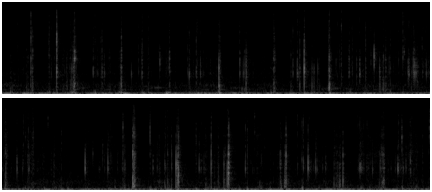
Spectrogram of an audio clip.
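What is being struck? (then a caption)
Glycerin soap bar. A solid green glycerin soap bar is scratched up close with long nails. The result is a dense stream of sharp, dry, crackling scrapes and clicks over a steady low hum. The bursts come too close together to count.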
